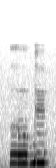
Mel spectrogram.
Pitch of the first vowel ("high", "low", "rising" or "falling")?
low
